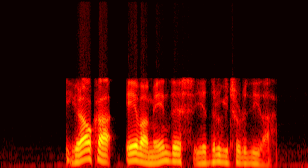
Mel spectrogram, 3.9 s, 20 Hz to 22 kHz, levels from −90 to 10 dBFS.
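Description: A short speech recording carried over a narrowband call path, with nothing above 4 kHz, which fits G.711 mu-law coding. Sample clock jitter runs through the whole clip. The converter's timing wanders by roughly a couple of microseconds, so each sample lands slightly off its intended instant. The resulting error scales with how fast the waveform is changing and sits around 45 dB below the signal. It is heard as a faint hiss or grain that swells on louder, brighter speech and disappears in pauses. From 2.0 to 3.16 s there are repeated stalls (stutter). Audio arrived too slowly to keep the receive buffer fed, so playback ran dry eleven times. Each time, the receiver stretched the last sound to cover the wait. About 108 ms was filled this way, roughly 9% of that stretch, with the longest single gap 17 ms and no audio actually lost. The result is a dragging, hiccupping delivery rather than dropouts.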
